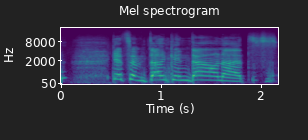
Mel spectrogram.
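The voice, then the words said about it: Attempted Boston accent. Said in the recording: “That was supposed to be a Boston accent?”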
